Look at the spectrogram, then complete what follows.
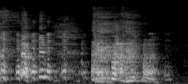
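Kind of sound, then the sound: human body sound, cough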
